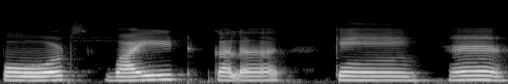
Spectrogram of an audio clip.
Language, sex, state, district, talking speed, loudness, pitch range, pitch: Hindi, female, Punjab, Fazilka, 60 wpm, -14 LUFS, 180-195 Hz, 190 Hz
